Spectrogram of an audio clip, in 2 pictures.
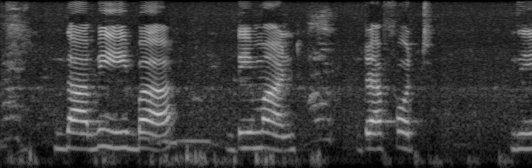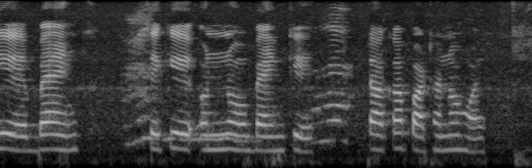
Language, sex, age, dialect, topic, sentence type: Bengali, female, <18, Standard Colloquial, banking, statement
